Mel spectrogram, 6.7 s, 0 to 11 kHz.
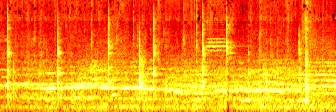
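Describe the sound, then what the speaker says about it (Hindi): Potato and cluster bean sabzi sizzles steadily in an open pressure cooker while a utensil scrapes and clinks against the metal every second or so, close up and without speech. "मैंने इसे कुकर का ढक्कन खोल के बस 2 मिनट और पकाना है भून के"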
